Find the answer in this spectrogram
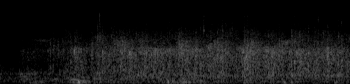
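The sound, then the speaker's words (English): Steady applause from an audience, a dense wash of many hands clapping at once, sustained and fairly loud throughout with no voices standing out. “And just so you know, we love gratuitous applause.”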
